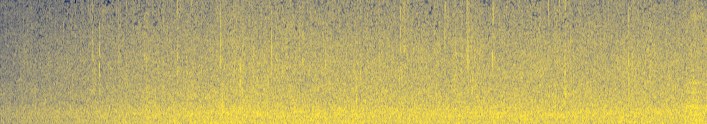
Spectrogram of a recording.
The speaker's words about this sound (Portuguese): Você olha para a janela e está chovendo.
